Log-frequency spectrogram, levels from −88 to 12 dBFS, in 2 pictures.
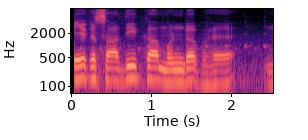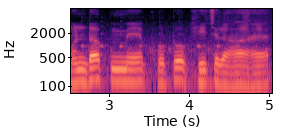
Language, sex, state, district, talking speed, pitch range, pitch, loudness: Hindi, male, Bihar, Katihar, 130 wpm, 115-140 Hz, 130 Hz, -16 LUFS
